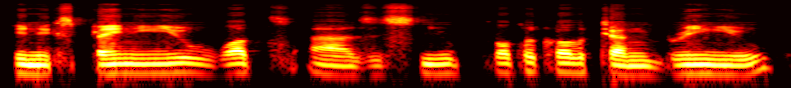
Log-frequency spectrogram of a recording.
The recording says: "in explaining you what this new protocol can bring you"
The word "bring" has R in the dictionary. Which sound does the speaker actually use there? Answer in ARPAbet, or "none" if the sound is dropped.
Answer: R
